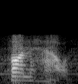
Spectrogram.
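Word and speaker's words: Funhaus: There's a YouTube channel called um Funhouse. And yeah, I know it's going to it sounds like it's pronounced f u n h a u s e. No, no, no. It takes out the e.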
